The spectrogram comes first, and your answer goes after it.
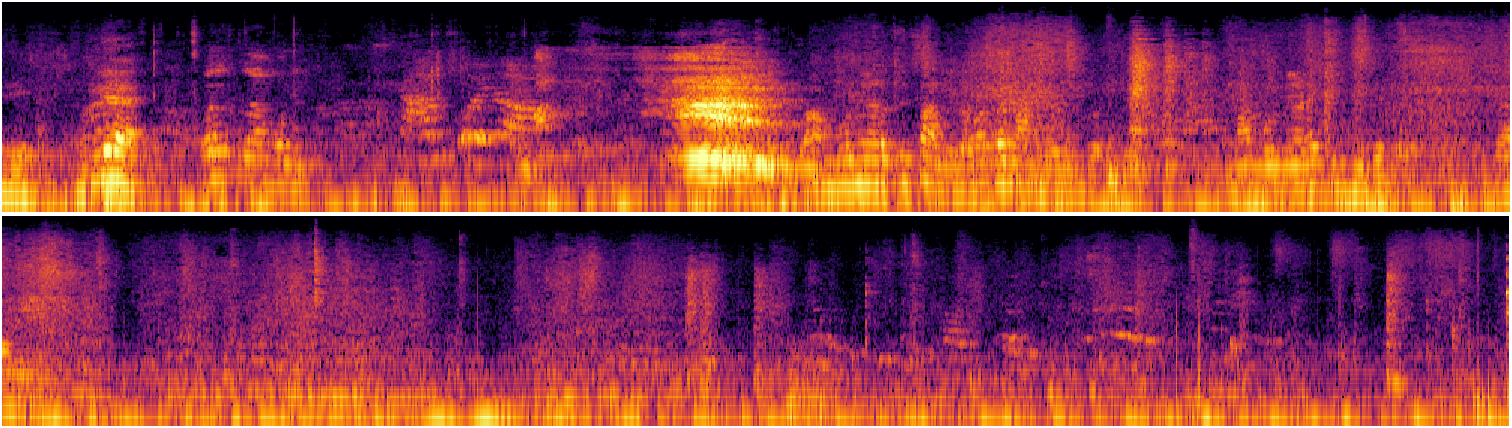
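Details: Brahman calf at A.T Agro & Dairy Farm gives a loud, harmonic moo near the fifth second, rising sharply then fading, with fainter lowing around it; people talk throughout and there is some background music and room noise.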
